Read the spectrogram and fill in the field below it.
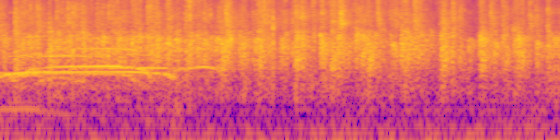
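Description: round of applause

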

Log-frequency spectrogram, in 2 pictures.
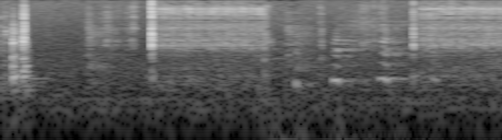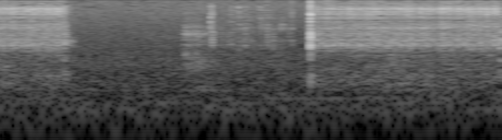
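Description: dialing a telephone number

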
